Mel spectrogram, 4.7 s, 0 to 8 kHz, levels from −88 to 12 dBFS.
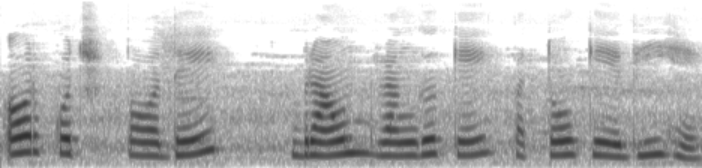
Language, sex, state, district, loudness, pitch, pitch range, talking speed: Hindi, female, Madhya Pradesh, Dhar, -18 LUFS, 245 Hz, 235-270 Hz, 130 wpm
